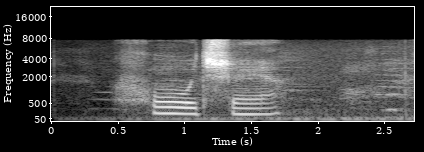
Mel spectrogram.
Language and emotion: Russian, neutral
